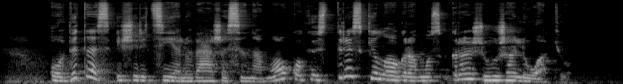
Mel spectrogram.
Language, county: Lithuanian, Šiauliai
